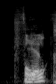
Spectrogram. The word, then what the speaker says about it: folks: L in folks but all the online dictionaries that I looked at show that the L is silent Frank Belleville says the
